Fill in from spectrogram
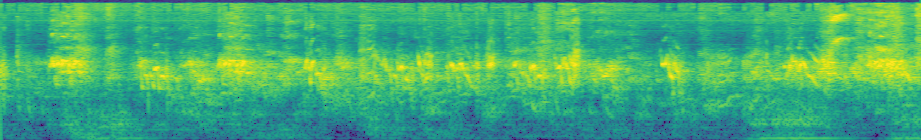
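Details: Budgerigar chicks giving a dense chorus of raspy, high squawks and chirps that overlap without pause, with a few soft low thumps near the start and end.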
